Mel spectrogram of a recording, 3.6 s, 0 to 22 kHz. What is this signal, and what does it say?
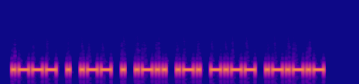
Morse code, heard as a keyed tone, about 34 wpm, 700 Hz. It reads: JEWELRY.
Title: Pangram Challenge v2 - 35wpm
